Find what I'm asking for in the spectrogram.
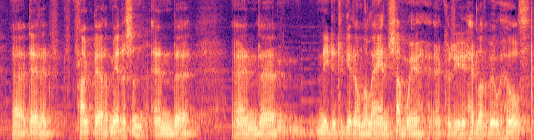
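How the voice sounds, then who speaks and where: Over music in the background and with audible room echo, a man talks at a moderate pace in a fairly low, monotone voice with flat intonation. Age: 80s+. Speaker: winery founder. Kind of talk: oral history interview. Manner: halting.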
